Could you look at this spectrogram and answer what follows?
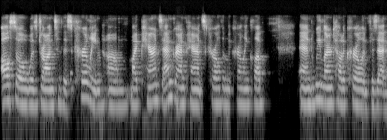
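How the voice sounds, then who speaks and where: With a Canadian accent, a woman in an unremarkable speaking voice talks at a moderate pace and medium pitch, her intonation fairly even. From Canada, small town in Alberta. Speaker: curling federation president. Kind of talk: panel discussion. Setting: video call.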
